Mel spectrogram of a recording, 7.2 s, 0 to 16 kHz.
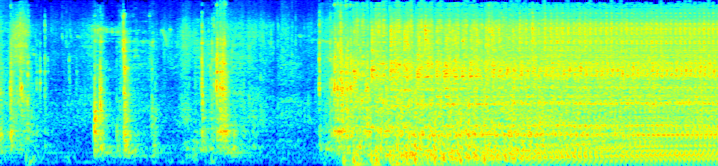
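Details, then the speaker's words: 1938 Caterpillar D13000 diesel, not run in years, water found inside: a steady, even churning at about three turns a second with no firing; oil pressure comes up fine, but the injector pump gives no pressure, cause unknown. "all right got it rolling over good better run a while uh oil pressure comes up good there's no problems there"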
